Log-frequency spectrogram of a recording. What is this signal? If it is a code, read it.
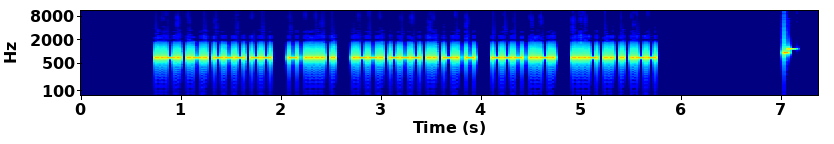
Morse code, heard as a keyed tone, about 44 wpm, 700 Hz. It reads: FROM THE POINT OF VIEW
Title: Sets of 5 Words 45wpm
